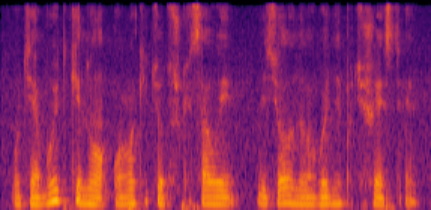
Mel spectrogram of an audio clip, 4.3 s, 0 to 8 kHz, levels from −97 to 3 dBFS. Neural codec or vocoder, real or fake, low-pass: none; real; 7.2 kHz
